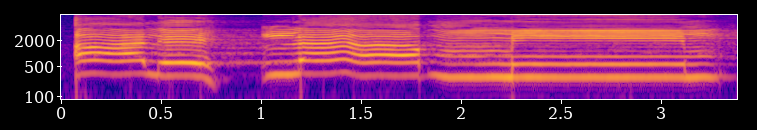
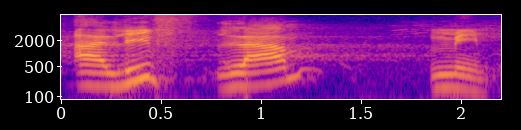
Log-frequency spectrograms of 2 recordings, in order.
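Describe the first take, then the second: First: The first word ends with an h sound. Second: The first word ends with an f sound. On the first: The speaker calls it wrong. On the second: The speaker calls it right. "Yang na alif lam mim"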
